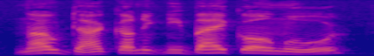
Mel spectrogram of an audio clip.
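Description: A man's voice: fairly high pitch, moderate pace, vocal fry, a little mellow, husky, exaggerated voice. A man voicing an eager, simple, respectful male helper in a story, plain in his way of talking. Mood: puzzled.

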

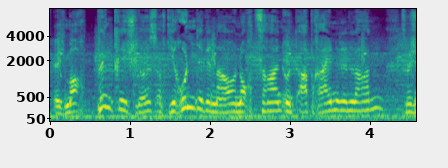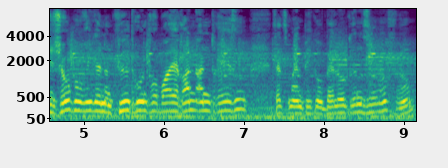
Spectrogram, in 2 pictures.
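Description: An actor playing a restless, rough but tender working-class father in a radio drama, talking in a halting, colloquial way and repeating himself. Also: high voice, over music, natural voice. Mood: wry, excited. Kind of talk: naturalistic radio drama dialogue and narration.

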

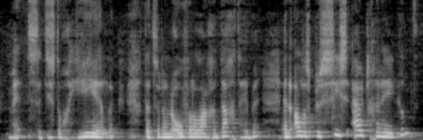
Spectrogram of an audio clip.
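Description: A woman's voice: medium pitch, lively intonation, normal speed, darkish tone, natural voice. A woman acting a chatty, breezily teasing secretary at a building firm in a radio comedy, with a gushing, mock-cosy manner. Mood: breezy teasing.

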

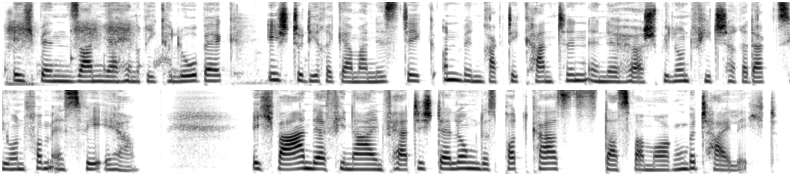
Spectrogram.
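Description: A woman's voice: medium pitch, fairly even intonation, moderate pace, darkish tone. A young woman in her twenties presenting a scripted podcast narration. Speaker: presenter, radio drama intern.

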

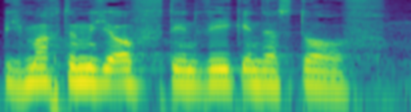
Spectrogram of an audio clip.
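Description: Man playing tense soldier telling what he did, a bit higher voice, short plain sentences, radio play. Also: steady tone, normal speed, natural voice. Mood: tense, factual. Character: male soldier giving a tense account of revenge. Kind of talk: courtroom radio drama testimony.

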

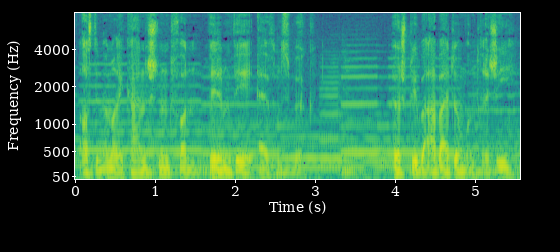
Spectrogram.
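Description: A man's voice: very deep voice, fairly even intonation, moderate pace. A man announcing radio drama credits in a scripted style. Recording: loud brass music under the voice. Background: brass instrument music.

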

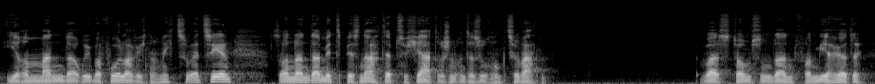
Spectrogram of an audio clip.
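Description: A dogged police sergeant played by a man with a low voice recounts his case. He speaks soberly and deliberately, like the brooding narrator of a radio crime play. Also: lightly acted. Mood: sober, matter-of-fact. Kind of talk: German radio crime drama, first-person narration.

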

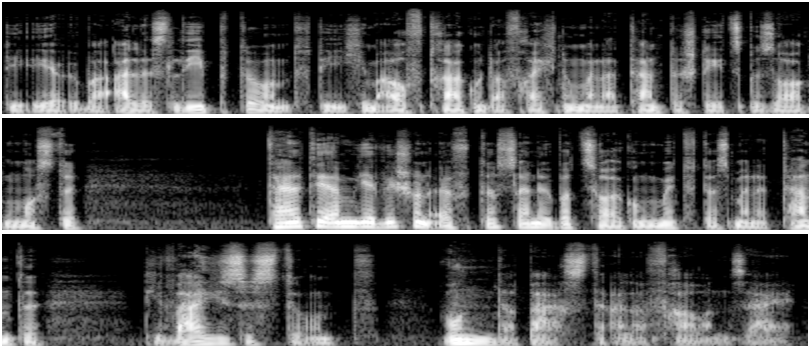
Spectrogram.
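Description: A man acting as a reflective narrator recalling his boyhood in a radio play, with measured, expressive literary storytelling. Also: a bass voice, no room sound. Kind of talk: scripted narration, 1960s German radio play.

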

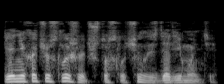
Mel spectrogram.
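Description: A man's voice: low voice, animated, fast talker, slightly rough, no echo. A man voicing an anxious, earnest young girl from a storybook in an urgent, worried manner. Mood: distressed. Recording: dull, lo-fi, dry recording.

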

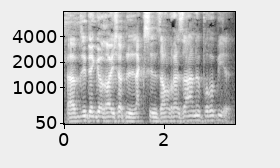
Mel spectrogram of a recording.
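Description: Man playing smug courteous colonial governor, radio drama, lowish voice, formal dry delivery, echoing room with background ambience. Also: little pitch movement, moderate pace, slight background noise, natural voice. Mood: hospitable. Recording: roomy echo, clear background ambience.

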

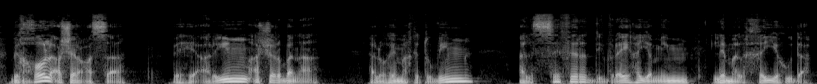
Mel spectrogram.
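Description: A man with an Israeli accent reads scripture as a narrator, in a solemn, formal and measured style with short, deliberate phrases. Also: low voice, gravelly, dark tone, breathy edge. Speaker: Bible narrator.

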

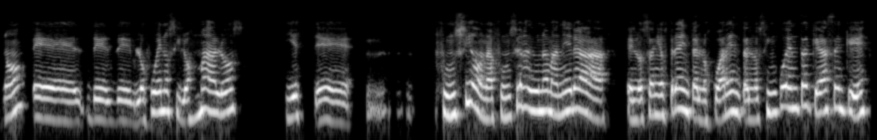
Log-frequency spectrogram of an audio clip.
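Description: A woman with an Argentine accent gives a reflective interview. Her voice is husky and sits at a middling pitch, and she keeps checking in with small tag questions. The audio is dull and narrow. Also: takes it slowly. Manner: checks in with rhetorical tags. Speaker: interviewed author and radio drama researcher.

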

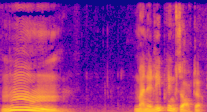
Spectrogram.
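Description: A smug, laughing prosecutor. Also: male voice, lowish voice, wildly swooping pitch, extremely slow, a little mellow, exaggerated voice. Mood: amused. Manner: ironic, laughs often, smooth and self-assured. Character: suave, amused male prosecutor and politician. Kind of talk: German radio play acting.

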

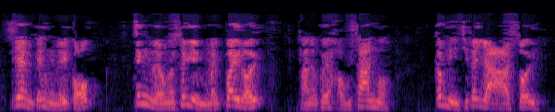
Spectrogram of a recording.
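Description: High, husky, fawning con man. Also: animated, brisk, sharp tone, full character voice. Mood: coaxing. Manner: coaxing, ingratiating. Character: sly male accomplice, fawning smooth-talking con man. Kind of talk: Cantonese radio drama acting.

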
